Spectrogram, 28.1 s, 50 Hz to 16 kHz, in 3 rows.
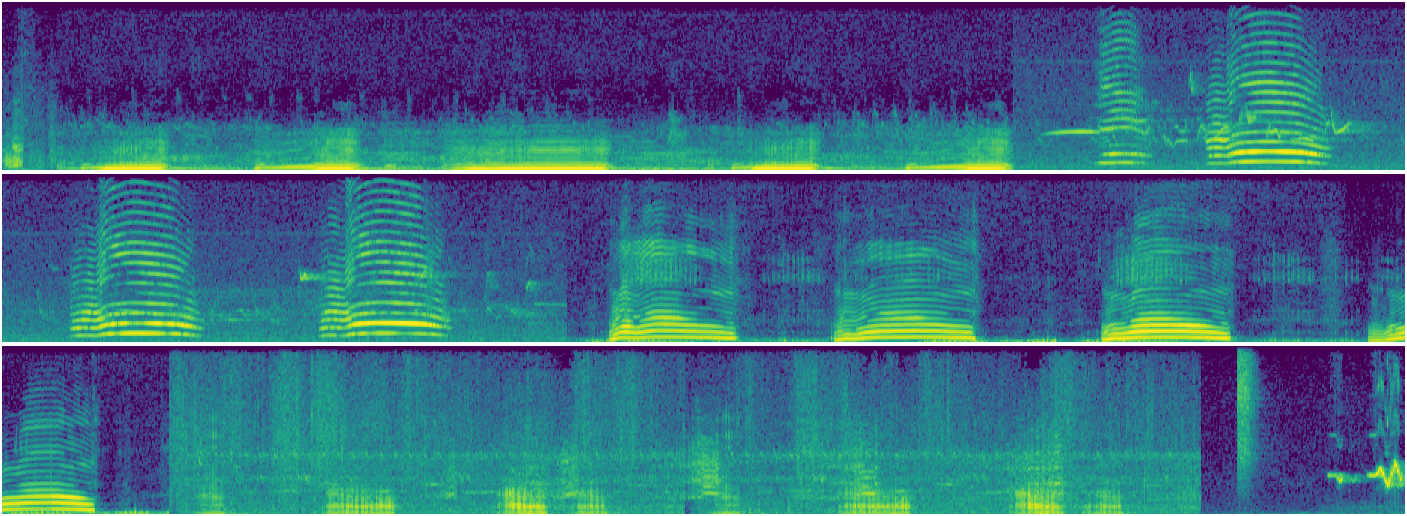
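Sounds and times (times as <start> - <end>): goat bleating: 7.3 - 8.9, 9.8 - 10.7, 11.5 - 12.4, 13.4 - 15.9, 16.7 - 17.6, 18.5 - 19.4.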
